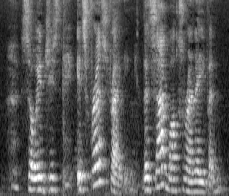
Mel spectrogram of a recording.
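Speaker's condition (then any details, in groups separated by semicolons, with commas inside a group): Cerebral palsy; very mild, balance problems, uses walker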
